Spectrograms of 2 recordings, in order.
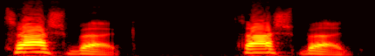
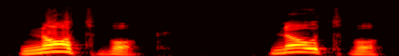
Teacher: separate nouns they are made of two separate nouns the stress goes on the first part of the compound noun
